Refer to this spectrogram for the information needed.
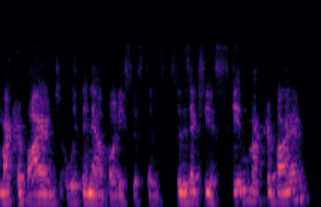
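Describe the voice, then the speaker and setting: A man with a medium pitch speaks in an Australian accent. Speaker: microbiology scientist. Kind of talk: presentation. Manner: halting.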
